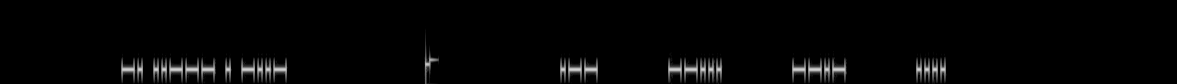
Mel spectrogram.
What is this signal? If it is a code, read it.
Morse code, heard as a keyed tone, about 30 wpm, spaced as for 15 wpm, 700 Hz. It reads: N2EX W7QH
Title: USA Call Signs - 4 Characters - 6x Character Spacing - 30wpm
